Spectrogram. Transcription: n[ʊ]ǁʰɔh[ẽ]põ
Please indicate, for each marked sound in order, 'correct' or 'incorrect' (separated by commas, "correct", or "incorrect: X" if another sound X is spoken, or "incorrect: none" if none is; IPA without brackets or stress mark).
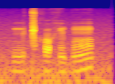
correct, correct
